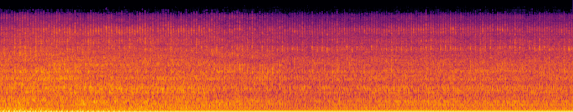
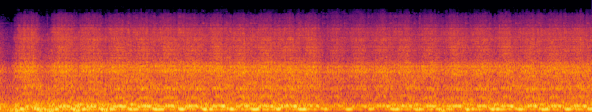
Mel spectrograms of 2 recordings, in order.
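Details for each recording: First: Farmall Super M tractor being prepared for the Mackinac Bridge crossing, just started with the choke and throttle levers, clutch depressed. A deep, steady low-pitched idle with an even chug and no knocks or misses. It runs healthy. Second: Farmall Super M cranked with the clutch in, out of gear and key on. It turns over with a steady, even rhythm that never catches. Cranks but won't start; the owner says the battery is dead too, and the cause is not confirmed.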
